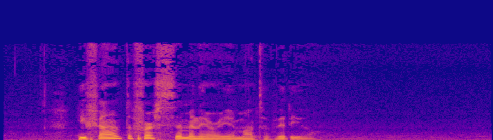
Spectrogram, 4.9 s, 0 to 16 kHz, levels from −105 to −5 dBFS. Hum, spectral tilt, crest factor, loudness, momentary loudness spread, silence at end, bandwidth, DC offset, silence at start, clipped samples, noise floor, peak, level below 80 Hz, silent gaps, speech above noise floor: none; -6.5 dB/octave; 20 dB; -33 LUFS; 12 LU; 1.8 s; 11.5 kHz; under 0.1%; 0.8 s; under 0.1%; -65 dBFS; -16 dBFS; -52 dBFS; none; 33 dB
